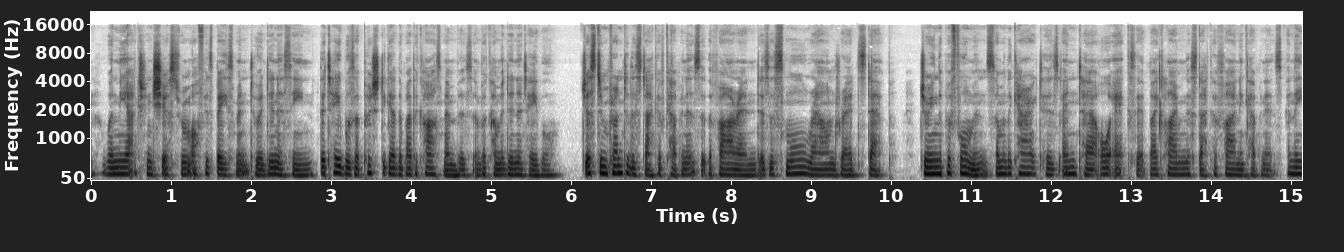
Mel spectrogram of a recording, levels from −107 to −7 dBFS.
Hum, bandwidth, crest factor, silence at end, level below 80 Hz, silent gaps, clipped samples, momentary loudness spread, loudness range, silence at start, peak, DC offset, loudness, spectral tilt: none; 16 kHz; 18 dB; 0 s; -50 dBFS; none; under 0.1%; 8 LU; 2 LU; 0 s; -2 dBFS; under 0.1%; -20 LUFS; -5.5 dB/octave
